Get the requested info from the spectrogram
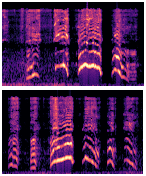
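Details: Excited Weimaraner mix in a car headed to a cabin gives a run of nasal, bending whines, each rising then dropping, about every half second to second, over low road rumble with a human voice nearby.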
